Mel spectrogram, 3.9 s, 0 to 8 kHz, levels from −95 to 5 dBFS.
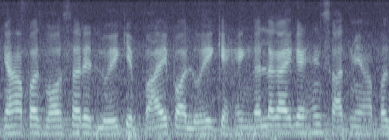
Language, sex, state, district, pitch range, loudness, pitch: Hindi, male, Madhya Pradesh, Katni, 145-165 Hz, -17 LUFS, 150 Hz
